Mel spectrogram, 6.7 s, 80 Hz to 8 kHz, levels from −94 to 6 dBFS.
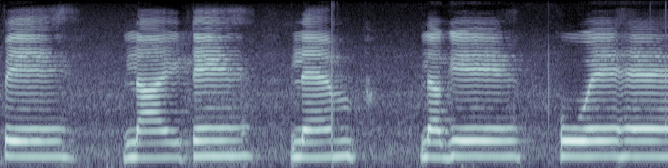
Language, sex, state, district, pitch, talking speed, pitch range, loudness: Hindi, female, Rajasthan, Jaipur, 225 Hz, 55 wpm, 220-230 Hz, -12 LUFS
